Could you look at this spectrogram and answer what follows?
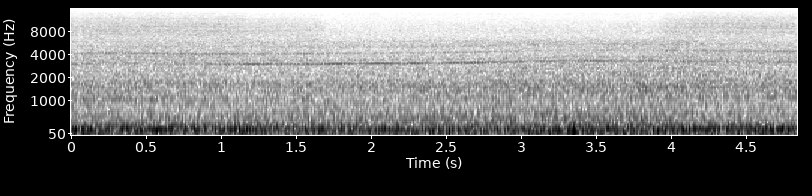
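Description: A Citation X business jet drones steadily in a flight simulator game, a constant broadband engine roar with a faint high whine held at even loudness throughout, and no voices.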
